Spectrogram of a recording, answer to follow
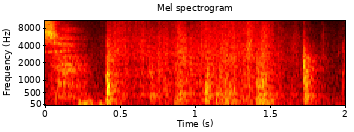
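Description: Paper gift bags and tissue paper rustling and bumping as they are set down, with a sharp knock about half a second in.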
